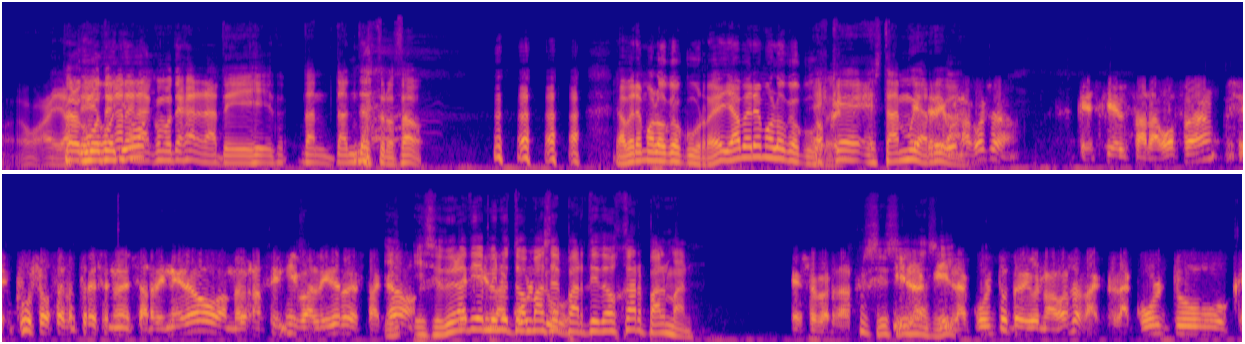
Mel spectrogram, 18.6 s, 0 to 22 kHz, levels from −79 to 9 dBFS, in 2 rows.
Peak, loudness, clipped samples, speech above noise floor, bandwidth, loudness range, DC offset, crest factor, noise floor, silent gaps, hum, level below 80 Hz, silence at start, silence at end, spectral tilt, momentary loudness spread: -4 dBFS; -18 LUFS; under 0.1%; 33 dB; 15 kHz; 3 LU; under 0.1%; 14 dB; -51 dBFS; none; none; -48 dBFS; 0.15 s; 0 s; -5.5 dB/octave; 8 LU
